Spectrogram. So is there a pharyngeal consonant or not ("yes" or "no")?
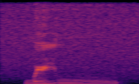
no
